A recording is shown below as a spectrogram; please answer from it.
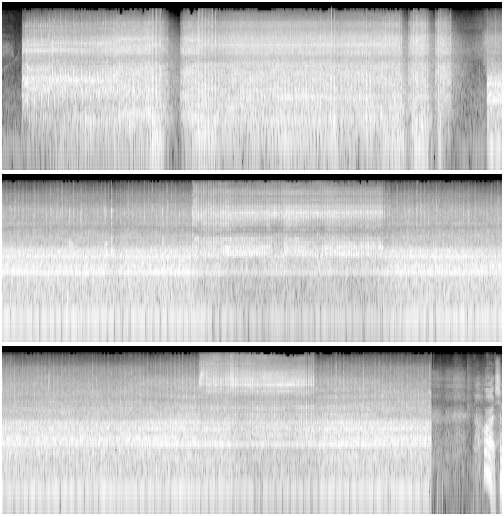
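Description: A handheld power tool cutting ABS plastic sheet in three runs over the first nine seconds. Then a small benchtop disc sander runs with a steady motor hum, with a higher rasping hiss twice as the ABS piece is pressed against the disc.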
